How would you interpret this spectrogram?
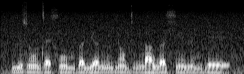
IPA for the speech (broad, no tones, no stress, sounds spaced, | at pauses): lʲ u z õ d ɛ x õ m b ɜ lʲ ɜ ŋ ũ ɡʲ ɔ̃ ɡʲ u ŋ a w ɜ xʲ ẽ lʲ õ m b e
